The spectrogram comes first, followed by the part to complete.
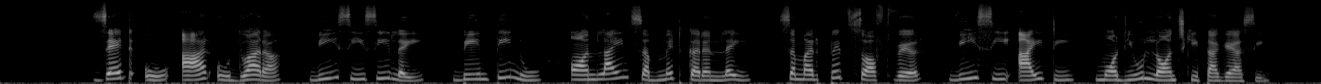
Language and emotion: Punjabi, neutral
